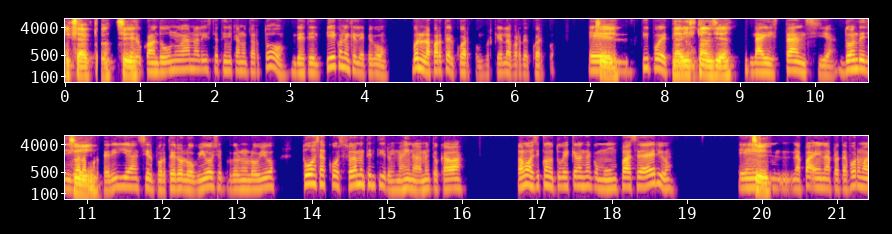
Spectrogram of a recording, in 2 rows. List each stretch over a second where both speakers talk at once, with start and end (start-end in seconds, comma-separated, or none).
none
